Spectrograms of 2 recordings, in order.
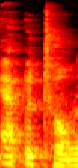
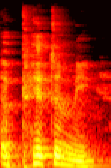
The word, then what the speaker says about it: epitome: Thank you for saying it the word it should be said, because that word should be epitome, not epitome.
